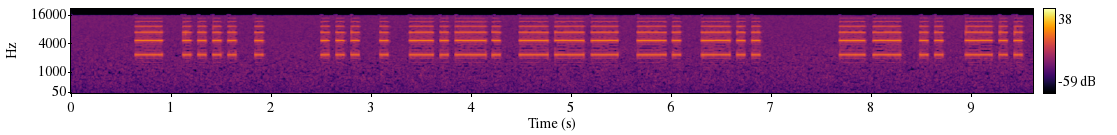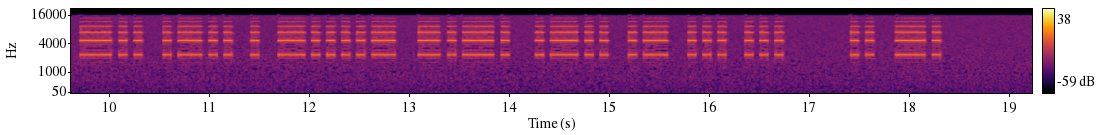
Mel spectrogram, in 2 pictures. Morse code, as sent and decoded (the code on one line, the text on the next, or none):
- .... . / ... . -.-. --- -. -.. / -- .. -.. -.. .-.. . -....- -.-. .-.. .- ... ... / .. -.
THE SECOND MIDDLE-CLASS IN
